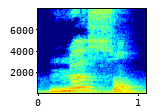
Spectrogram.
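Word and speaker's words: leçon: যেমন Garson, Garson সির পরে ও আছে কিন্তু এটার উচ্চারণ তবু আমরা অ্যাসের মতোই করব। অথবা লেসন, লেসন মানে হচ্ছে লেসন, এখানেও সির নিচে একটা সেজি আছে তাই এটার উচ্চারণ হবে অ্যাসের মতো।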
